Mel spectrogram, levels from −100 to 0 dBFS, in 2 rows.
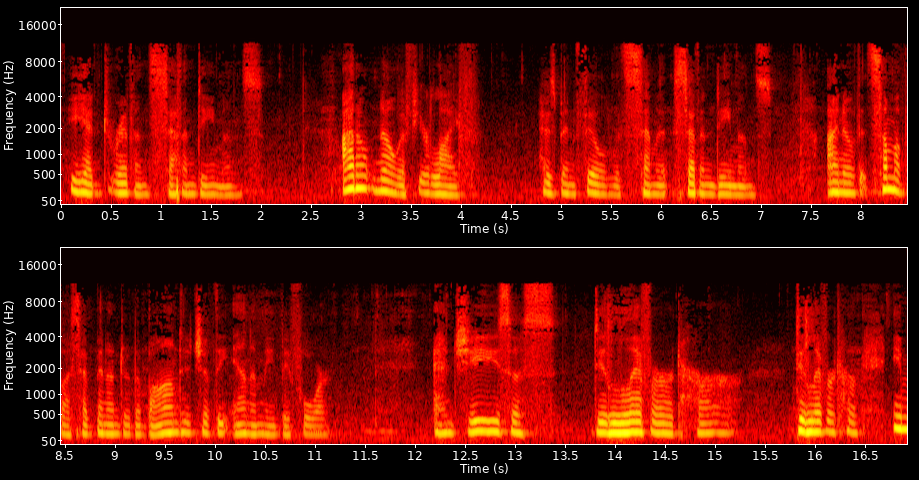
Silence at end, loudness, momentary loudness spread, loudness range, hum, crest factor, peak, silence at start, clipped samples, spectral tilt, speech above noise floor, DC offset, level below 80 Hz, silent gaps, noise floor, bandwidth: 0 s; -35 LUFS; 15 LU; 6 LU; none; 20 dB; -16 dBFS; 0.1 s; under 0.1%; -6 dB/octave; 28 dB; under 0.1%; -68 dBFS; none; -62 dBFS; 11.5 kHz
